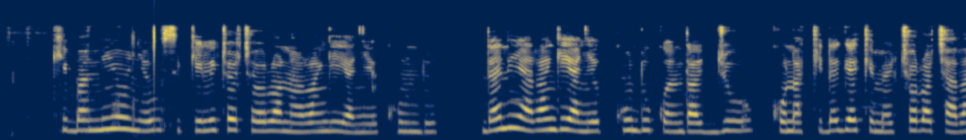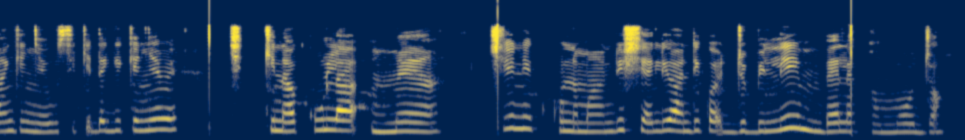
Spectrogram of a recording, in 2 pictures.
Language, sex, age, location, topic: Swahili, female, 18-24, Kisumu, government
